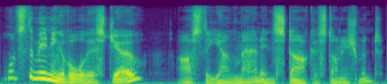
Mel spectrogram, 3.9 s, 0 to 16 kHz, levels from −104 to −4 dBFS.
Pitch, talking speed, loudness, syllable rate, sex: 125 Hz, 215 wpm, -17 LUFS, 5.2 syllables/s, male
